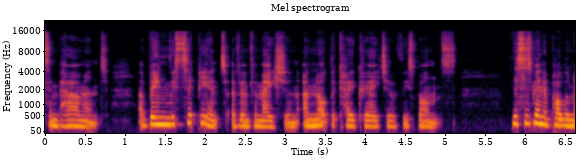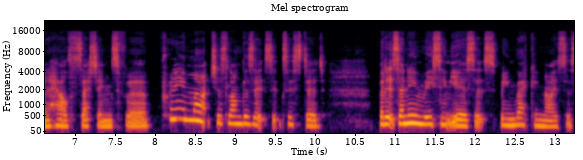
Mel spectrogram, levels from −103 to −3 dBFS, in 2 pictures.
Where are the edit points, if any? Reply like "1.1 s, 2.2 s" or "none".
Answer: none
